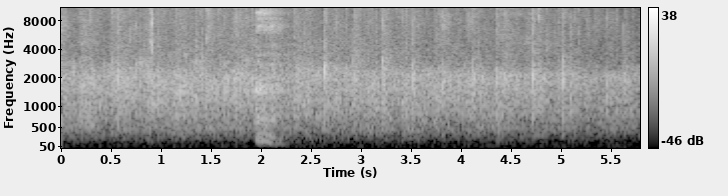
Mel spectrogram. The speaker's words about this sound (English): So would you put your hands together? Come on, let's welcome the family here today.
